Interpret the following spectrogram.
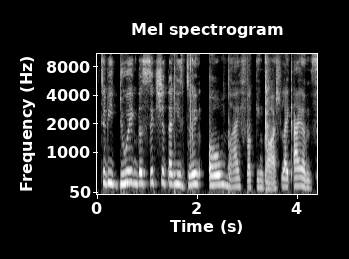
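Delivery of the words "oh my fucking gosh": usual speaking voice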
